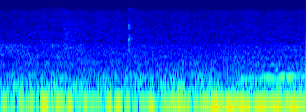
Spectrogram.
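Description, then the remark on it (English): An automatic car wash soaping a car, heard from inside the car as a steady low mechanical rumble with a continuous washy hiss that swells slightly louder toward the end, while the car moves gently from side to side and soapy water covers the rear window. “It's soaping the whole car up now.”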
